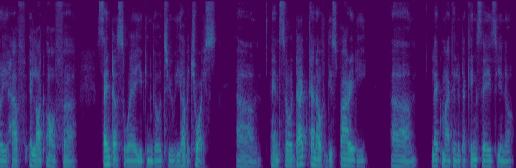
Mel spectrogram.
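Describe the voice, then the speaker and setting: A man from Cameroon, founding director of a health program, explaining its background in a measured way with many fillers. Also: on the low side, darkish tone. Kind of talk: panel conversation.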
